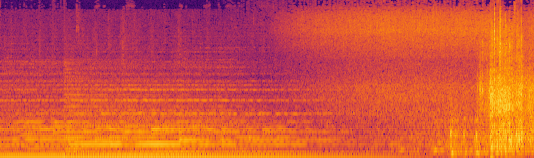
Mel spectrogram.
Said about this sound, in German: Ein heftiges Gewitter entlädt sich über Püsnik.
